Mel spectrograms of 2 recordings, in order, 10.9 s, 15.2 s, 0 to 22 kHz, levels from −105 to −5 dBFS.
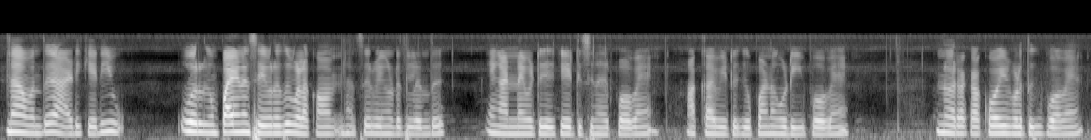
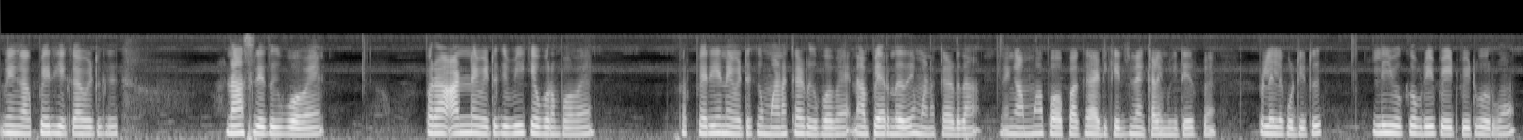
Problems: none marked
